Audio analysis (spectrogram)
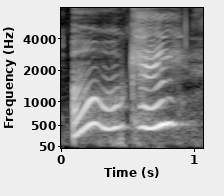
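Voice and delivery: a startled, high-pitched okay; high surprised okay. Shown as a demonstration. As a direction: squeak it out in surprise. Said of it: "Like this".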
